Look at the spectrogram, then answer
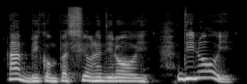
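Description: A man's voice: on the high side, very animated, measured pace, darkish tone, no room sound, voice pushed up. A man reading the part of an old, sly fox begging in an audiobook, with a whining, wheedling tone.

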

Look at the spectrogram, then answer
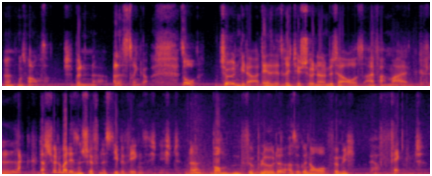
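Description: A man's voice: mid-range voice, expressive, brisk, pushed and bright, slight background noise. A man giving casual, rambling gameplay commentary to his viewers, chatty and swearing now and then.

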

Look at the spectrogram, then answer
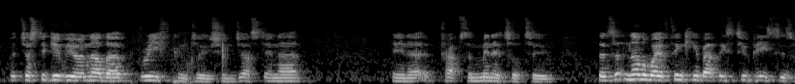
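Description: A man's voice: on the high side, darkish tone, slight background noise, low-quality recording. A man giving an academic presentation, speaking in a thoughtful, exploratory way with hedging phrasing. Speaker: lecturer.

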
